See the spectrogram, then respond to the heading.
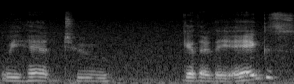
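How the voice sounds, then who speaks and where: Over noticeable background noise, a woman with a Midwestern US accent speaks at a fairly low pitch. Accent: rural Midwestern American. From US Midwest, rural Kansas. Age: 80s+. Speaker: elderly woman recounting her life. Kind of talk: oral history interview.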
